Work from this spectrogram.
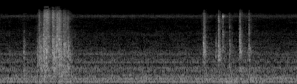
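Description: A remanufactured solid-ink cube clicks into a Xerox ColorQube 8570/8580 printer: a brief rattling burst first, then a quick series of small sharp plastic clicks close by, over steady background hiss.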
